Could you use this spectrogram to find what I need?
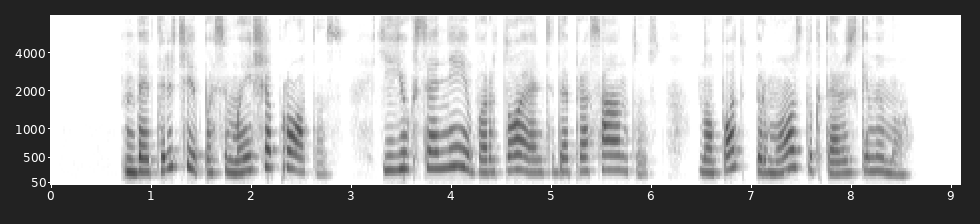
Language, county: Lithuanian, Telšiai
